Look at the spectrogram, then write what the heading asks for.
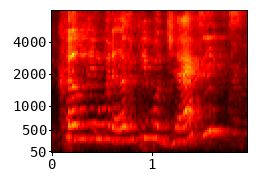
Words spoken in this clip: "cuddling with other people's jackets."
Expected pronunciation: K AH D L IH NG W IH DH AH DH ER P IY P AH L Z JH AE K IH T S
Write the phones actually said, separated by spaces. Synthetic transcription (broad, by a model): K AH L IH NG W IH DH AH DH ER P IY P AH L JH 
